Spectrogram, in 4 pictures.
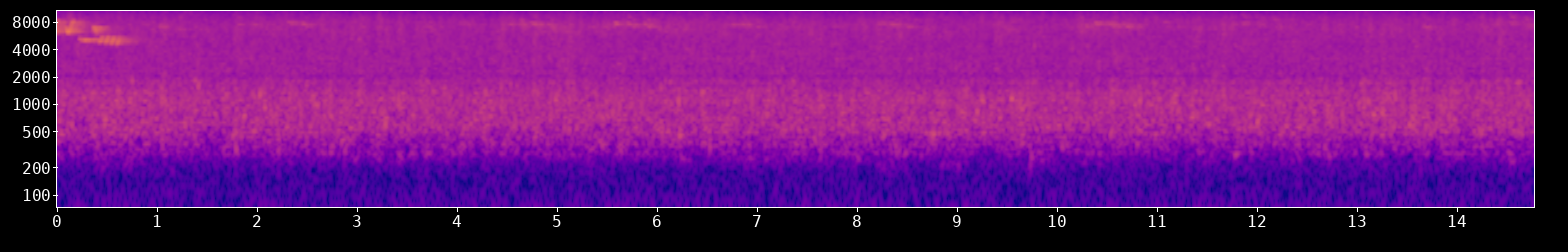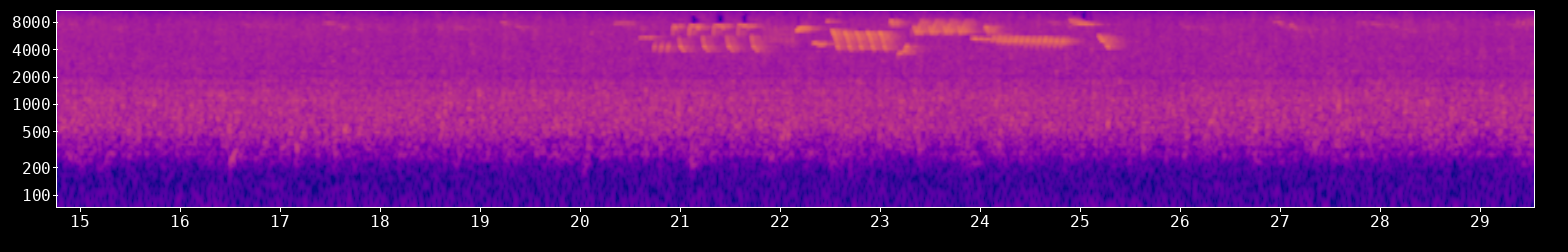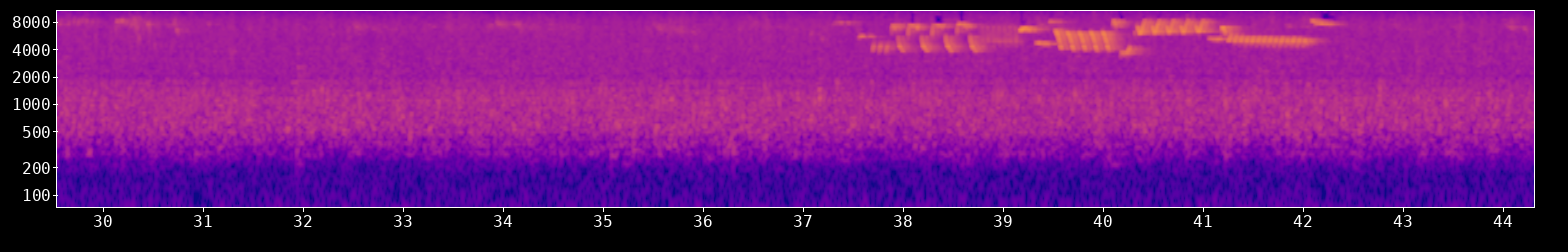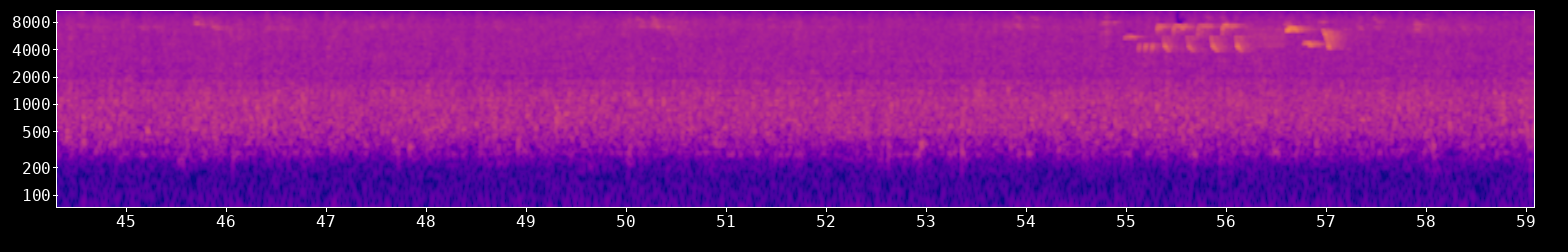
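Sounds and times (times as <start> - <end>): songbird singing: 37.6 - 42.2.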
